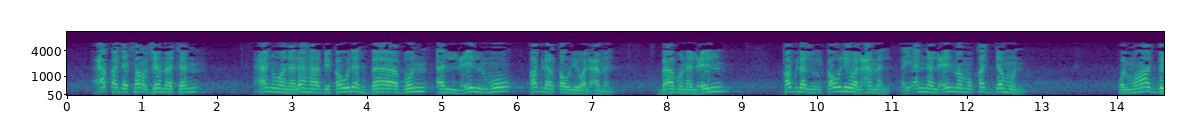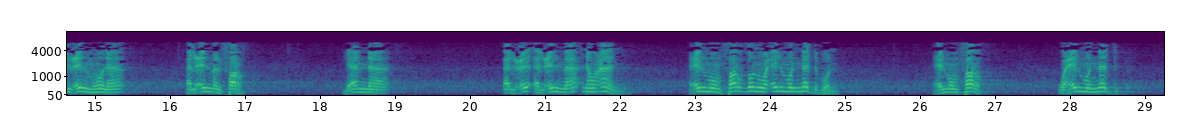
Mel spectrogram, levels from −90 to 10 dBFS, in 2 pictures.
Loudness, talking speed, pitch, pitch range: -19 LUFS, 70 wpm, 185 Hz, 165-200 Hz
